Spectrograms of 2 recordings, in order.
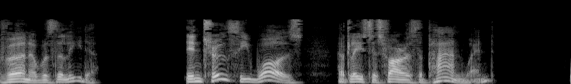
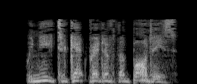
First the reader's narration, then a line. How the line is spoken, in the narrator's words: he whispered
